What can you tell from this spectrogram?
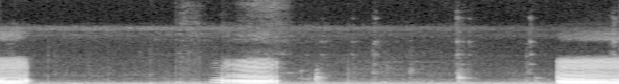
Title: Snoring cat that loves his nap time! #shorts #cat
